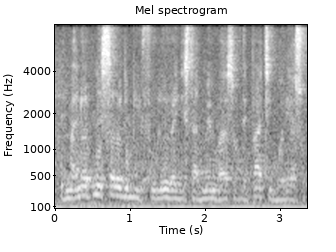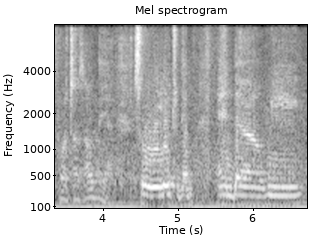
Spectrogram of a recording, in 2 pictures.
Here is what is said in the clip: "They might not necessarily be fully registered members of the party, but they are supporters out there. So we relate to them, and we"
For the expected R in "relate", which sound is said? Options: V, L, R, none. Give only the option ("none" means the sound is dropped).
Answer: L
